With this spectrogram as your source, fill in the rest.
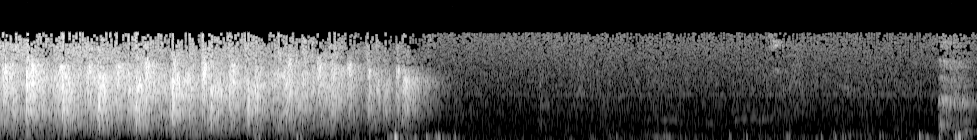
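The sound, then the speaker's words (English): A gathering applauds to welcome a speaker: dense clapping for about four seconds, then it fades into near silence with faint scattered noises. “Let's give her a hand.”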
